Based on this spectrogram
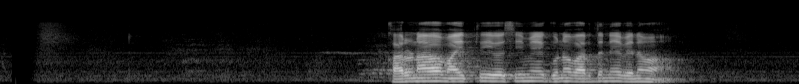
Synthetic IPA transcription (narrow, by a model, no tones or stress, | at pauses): kaɾunaːʋəmajt̪ɾiːʋəsiːmeːɡunəʋard̪ənəjəʋenəʋa̰ː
